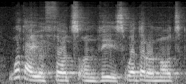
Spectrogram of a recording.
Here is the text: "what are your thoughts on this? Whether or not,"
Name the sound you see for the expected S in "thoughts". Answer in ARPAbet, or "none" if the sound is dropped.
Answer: S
